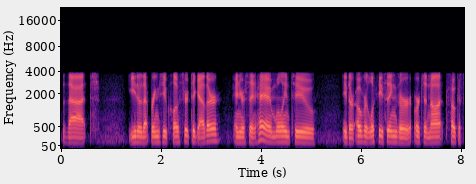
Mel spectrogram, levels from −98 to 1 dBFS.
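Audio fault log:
No fault to log for this audio.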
